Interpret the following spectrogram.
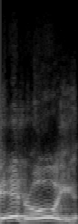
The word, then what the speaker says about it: herói: O som tem que ser de oi, tá certo? Herói.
